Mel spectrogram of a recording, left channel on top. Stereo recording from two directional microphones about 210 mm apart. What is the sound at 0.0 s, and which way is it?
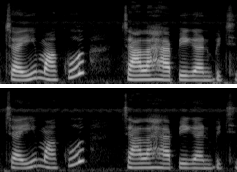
A woman's voice, 15° left (ahead or behind).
